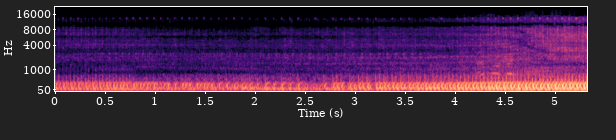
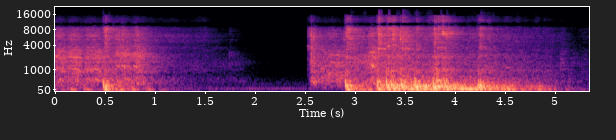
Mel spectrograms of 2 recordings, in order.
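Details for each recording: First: 1978 Harley-Davidson Shovelhead FXS Lowrider after cleaning the carburetor's accelerator pump and fine-tuning the carb, test ride in 1st–2nd gear: steady loping V-twin beat picking up smoothly as it pulls away, no misses; running pretty good. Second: 1978 Harley Shovelhead FXS Lowrider, first start after long storage, tanks cleaned, petcock rebuilt, not the right battery; on starter fluid it cranks, fires briefly and dies, catches again briefly; fuel not getting through.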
